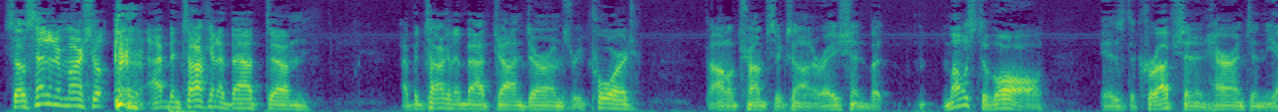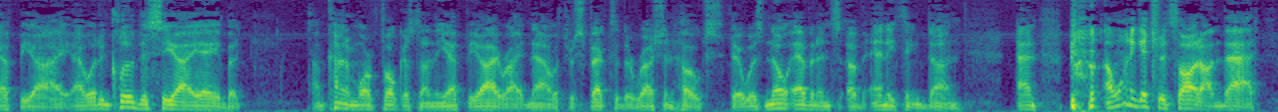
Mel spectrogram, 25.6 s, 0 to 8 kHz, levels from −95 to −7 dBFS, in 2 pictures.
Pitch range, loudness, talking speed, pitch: 85-115 Hz, -24 LUFS, 155 wpm, 95 Hz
